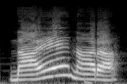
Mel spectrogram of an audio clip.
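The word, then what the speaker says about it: 나의 나라: is exactly this syllable If this syllable plays its grammatical role and be a sign for possession sound “e” For example, "nae nala" “nae nala” my country sounds “e” doesn’t need to pronounce”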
